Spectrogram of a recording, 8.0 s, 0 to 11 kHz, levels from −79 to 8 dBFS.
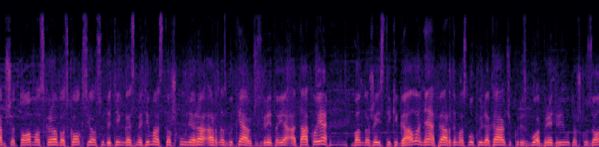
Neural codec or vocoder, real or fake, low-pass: vocoder, 48 kHz, 128 mel bands, Vocos; fake; 9.9 kHz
